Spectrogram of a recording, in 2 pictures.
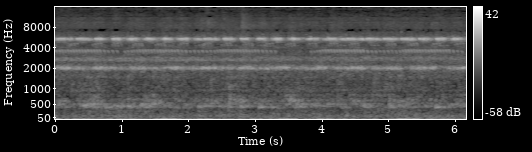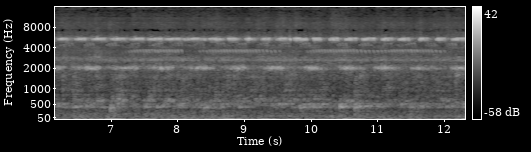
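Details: Insistent cricket trilling, meant to scare rats, soothe to sleep and tutor songbirds: bright high tones pulsing about four times per second, overlapping chirpers forming a constant wall of sound, nothing else distinct.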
